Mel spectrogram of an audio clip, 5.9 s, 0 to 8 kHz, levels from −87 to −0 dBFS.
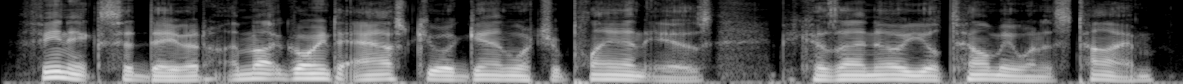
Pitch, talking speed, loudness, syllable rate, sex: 110 Hz, 235 wpm, -18 LUFS, 5.3 syllables/s, male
